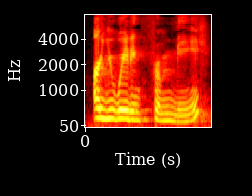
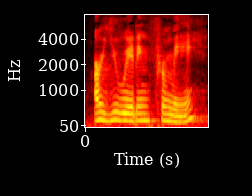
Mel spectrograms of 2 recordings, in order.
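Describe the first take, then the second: First: It is said in an upset, annoyed tone. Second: It is said in a soft, romantic tone. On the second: "in a romantic way"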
